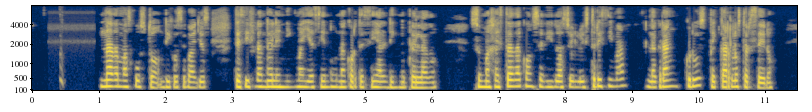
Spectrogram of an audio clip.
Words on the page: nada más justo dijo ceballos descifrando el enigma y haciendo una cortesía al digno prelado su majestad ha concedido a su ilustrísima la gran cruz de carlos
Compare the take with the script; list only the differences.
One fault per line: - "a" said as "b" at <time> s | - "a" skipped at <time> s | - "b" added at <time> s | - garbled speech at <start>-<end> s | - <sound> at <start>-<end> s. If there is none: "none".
- laugh at 0.4-0.5 s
